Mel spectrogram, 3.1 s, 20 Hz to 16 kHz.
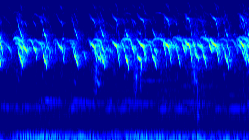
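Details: Young chickens aged 14 days, apart from their mother for the first time, calling together in a steady stream of sharp high peeps, each sliding downward, packed several per second over a quiet low rumble.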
